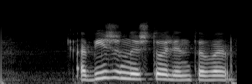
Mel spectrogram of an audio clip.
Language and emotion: Russian, neutral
